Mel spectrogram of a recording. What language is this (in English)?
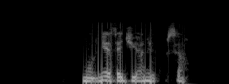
Mpumpong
